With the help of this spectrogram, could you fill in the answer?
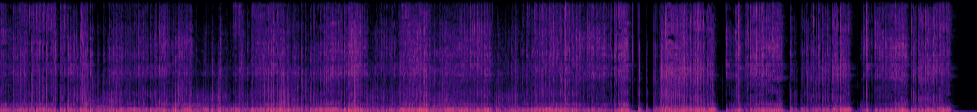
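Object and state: Metal mesh microphone grille being scratched.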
